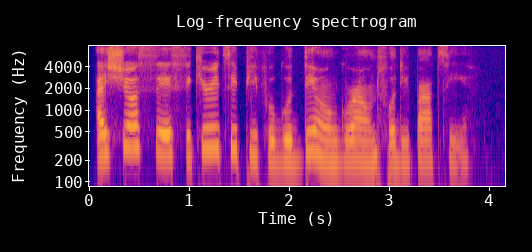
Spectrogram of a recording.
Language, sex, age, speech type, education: Nigerian Pidgin, female, 15-29, spontaneous, tertiary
